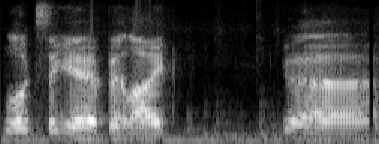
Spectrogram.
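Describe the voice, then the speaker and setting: A man narrating casually as game master, often halting and correcting himself. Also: mid-range voice, fairly even intonation, bright, forceful tone, dull audio, faint music behind.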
